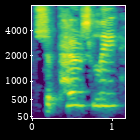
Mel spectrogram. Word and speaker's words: supposedly: Apparently, inevitably, remarkably, supposedly, ultimately. As you can see, the last one is the only one with the stress on the first syllable. The others have it on the second.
